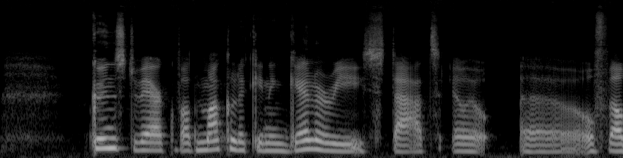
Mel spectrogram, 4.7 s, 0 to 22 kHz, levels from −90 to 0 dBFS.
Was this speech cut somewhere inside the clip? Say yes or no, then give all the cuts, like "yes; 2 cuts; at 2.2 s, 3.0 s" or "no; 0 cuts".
no; 0 cuts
